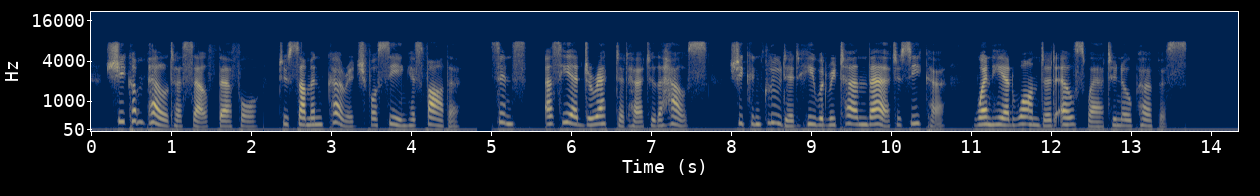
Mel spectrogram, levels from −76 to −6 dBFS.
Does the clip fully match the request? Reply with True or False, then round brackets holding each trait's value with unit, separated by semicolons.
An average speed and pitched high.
True (155 wpm; 220 Hz)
